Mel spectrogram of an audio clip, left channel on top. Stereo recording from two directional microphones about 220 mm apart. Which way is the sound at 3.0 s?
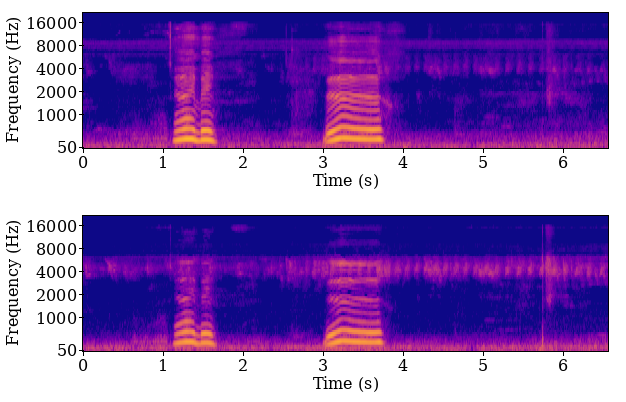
15° left (ahead or behind).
